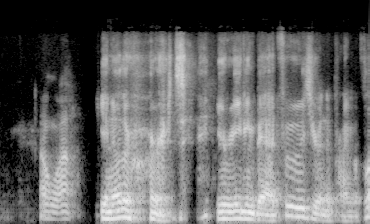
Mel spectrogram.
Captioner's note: laughs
